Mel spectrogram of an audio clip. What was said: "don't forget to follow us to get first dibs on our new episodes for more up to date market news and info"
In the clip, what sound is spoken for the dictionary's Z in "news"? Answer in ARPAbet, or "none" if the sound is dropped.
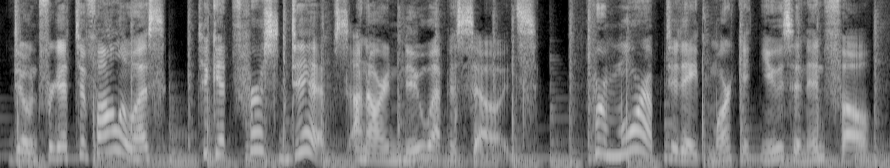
Z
